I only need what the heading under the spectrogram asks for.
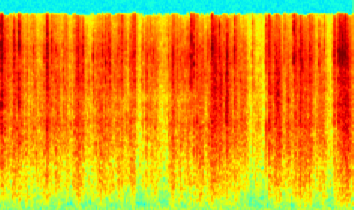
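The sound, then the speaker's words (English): Continuous crinkling and rustling of slightly torn gift wrap paper as it is wrapped around a gift and folded, with irregular crackly bursts throughout and no voices. “Get a good feel for how much paper we need. And then we'll just cut.”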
